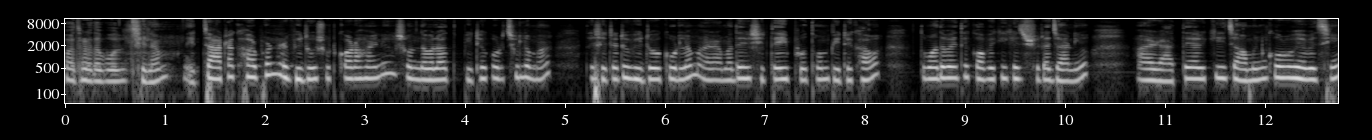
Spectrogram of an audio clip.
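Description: A woman speaks in a high, dark and mellow voice with monotone, flat intonation, heard dry and close with no echo. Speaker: vlogger. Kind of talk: vlog narration. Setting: at home, filmed by husband.

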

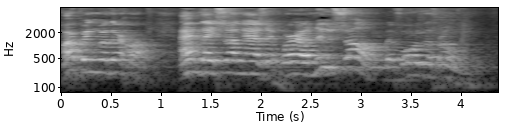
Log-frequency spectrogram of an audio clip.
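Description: A raised, projected voice speaks at a moderate pace. Audible room echo can be heard. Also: man. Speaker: evangelist preacher. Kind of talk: sermon. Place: church. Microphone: camera far.

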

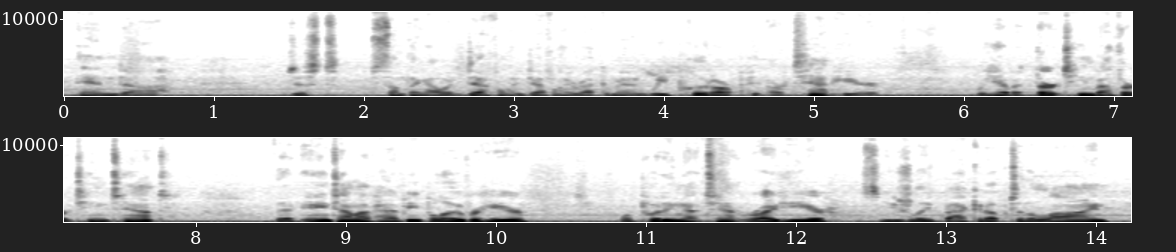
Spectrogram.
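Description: A man with a medium-pitched, somewhat breathy voice and a dark, mellow tone speaks at a fairly quick pace in fairly even intonation, with long, frequent pauses and noticeable background noise. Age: 40s. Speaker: homeowner YouTuber. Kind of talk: casual vlog tutorial. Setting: outdoors in backyard by pool. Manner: casual, filler-heavy. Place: garden. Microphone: phone near.

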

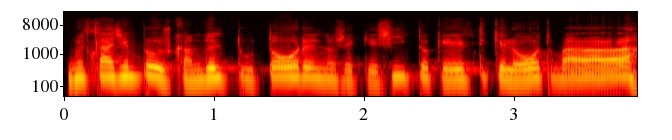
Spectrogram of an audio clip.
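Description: Against a quiet background, a man talks at a fairly quick pace. His voice is high in pitch. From Colombia. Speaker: ecommerce mentor; podcast co-host. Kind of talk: casual chat. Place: home room. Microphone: mic placed close to mouth; studio mic.

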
